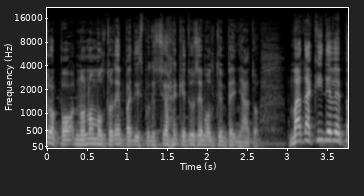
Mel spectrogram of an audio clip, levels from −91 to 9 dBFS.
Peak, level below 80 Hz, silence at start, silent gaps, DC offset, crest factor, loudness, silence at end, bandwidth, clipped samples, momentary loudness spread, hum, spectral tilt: -10 dBFS; -62 dBFS; 0 s; none; under 0.1%; 20 dB; -31 LUFS; 0 s; 18.5 kHz; under 0.1%; 12 LU; none; -5 dB/octave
